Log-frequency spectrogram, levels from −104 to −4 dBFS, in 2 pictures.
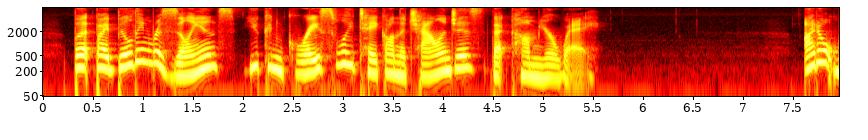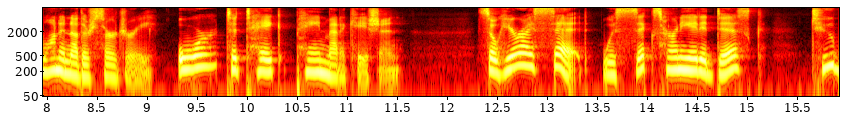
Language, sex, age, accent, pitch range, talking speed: English, female, 30-49, American, 170-250 Hz, 130 wpm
